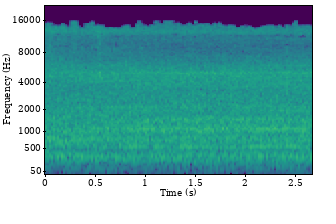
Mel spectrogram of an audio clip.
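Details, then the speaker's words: Inverter-drive mini-split heat pump in a shop, heating on off-grid solar, starting up set to 66°F: quiet, steady hum with a soft whir slowly ramping up, no clicks or surges; normal soft start with no current surge. "all right there's the amps and it's slowly ramping up on us one of the nice parts about the inverter drive mini splits is that they ramp up really slow so there's no real surge on the system"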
